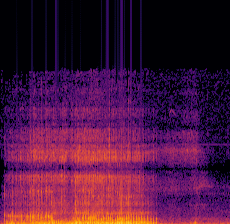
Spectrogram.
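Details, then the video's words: Snoring puppy, a female, sleeping: one continuous low rattling snore of about two seconds with a fluttering texture, then soft quiet breathing. "Snoring Puppy Goes Viral"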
